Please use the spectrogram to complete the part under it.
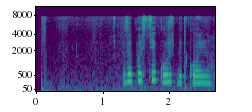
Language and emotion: Russian, neutral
